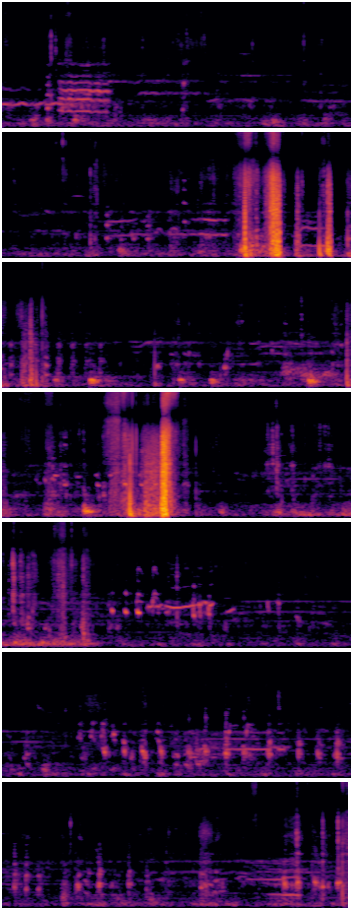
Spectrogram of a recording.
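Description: Chickens clucking softly and intermittently, with one rising call about twenty seconds in. Loud rustling knocks come in clusters about eight and sixteen seconds in.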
